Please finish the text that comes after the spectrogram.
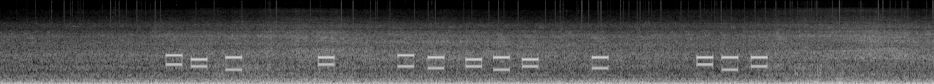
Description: DTMF, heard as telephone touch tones, dialled by hand, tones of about 160 ms, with street noise. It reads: #72 0 95727 5 028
